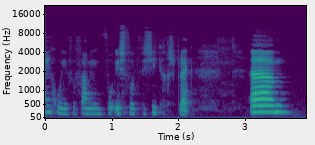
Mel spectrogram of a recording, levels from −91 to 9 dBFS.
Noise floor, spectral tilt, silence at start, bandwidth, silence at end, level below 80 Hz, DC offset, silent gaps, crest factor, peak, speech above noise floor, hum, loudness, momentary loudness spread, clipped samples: -67 dBFS; -4 dB/octave; 0 s; 11 kHz; 0.3 s; -84 dBFS; under 0.1%; none; 24 dB; -12 dBFS; 33 dB; none; -31 LUFS; 21 LU; under 0.1%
